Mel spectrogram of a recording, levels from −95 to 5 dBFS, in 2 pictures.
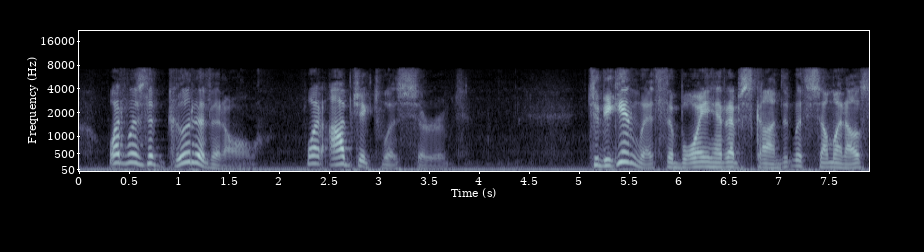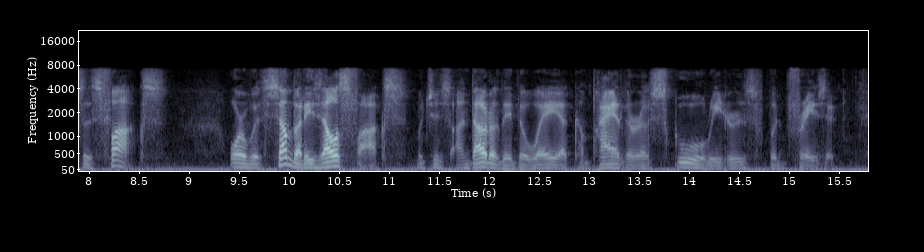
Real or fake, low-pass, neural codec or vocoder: fake; 7.2 kHz; codec, 16 kHz, 16 kbps, FunCodec, trained on LibriTTS, 50 frames a second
